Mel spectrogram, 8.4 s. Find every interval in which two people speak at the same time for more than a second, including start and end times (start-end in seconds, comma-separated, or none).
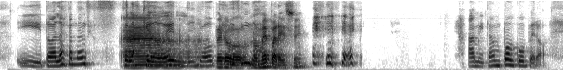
1.8-4.0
